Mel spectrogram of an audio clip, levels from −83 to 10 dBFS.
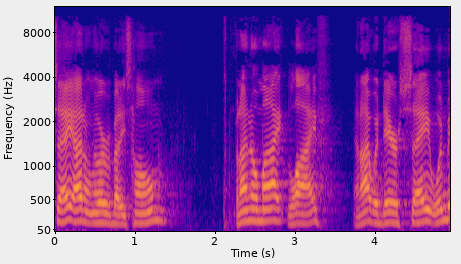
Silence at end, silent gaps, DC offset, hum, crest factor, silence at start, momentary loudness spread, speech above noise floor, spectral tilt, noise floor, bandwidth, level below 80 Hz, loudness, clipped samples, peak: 0 s; none; under 0.1%; none; 18 dB; 0 s; 14 LU; 45 dB; -5.5 dB/octave; -63 dBFS; 10.5 kHz; -60 dBFS; -18 LUFS; under 0.1%; 0 dBFS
